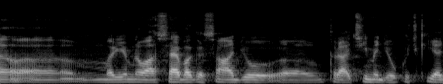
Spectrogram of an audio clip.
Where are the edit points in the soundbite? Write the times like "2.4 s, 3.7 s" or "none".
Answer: none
